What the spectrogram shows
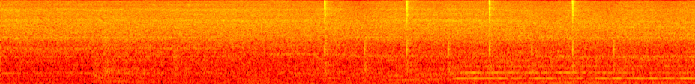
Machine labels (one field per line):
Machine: valve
